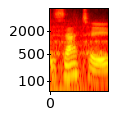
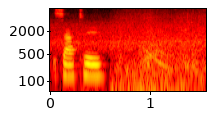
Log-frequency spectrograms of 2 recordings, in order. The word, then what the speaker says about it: Xatu: Xatu? I can imagine that's how you pronounce it. Not Xatu. The X is silent. Oh no, actually it sounds like a Z rather than an X.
